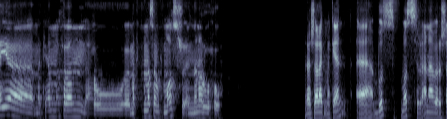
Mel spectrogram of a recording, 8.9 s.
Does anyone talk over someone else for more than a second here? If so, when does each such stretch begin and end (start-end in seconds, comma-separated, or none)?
none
